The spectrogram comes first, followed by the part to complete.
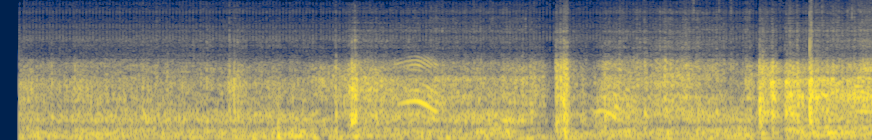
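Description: Skateboard wheels rolling on concrete with a steady rumble, broken by two sharp clacks of the board.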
